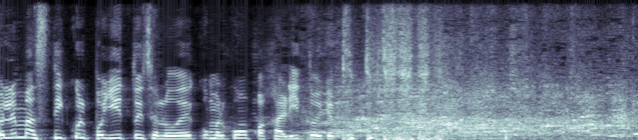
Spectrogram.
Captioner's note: Risas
